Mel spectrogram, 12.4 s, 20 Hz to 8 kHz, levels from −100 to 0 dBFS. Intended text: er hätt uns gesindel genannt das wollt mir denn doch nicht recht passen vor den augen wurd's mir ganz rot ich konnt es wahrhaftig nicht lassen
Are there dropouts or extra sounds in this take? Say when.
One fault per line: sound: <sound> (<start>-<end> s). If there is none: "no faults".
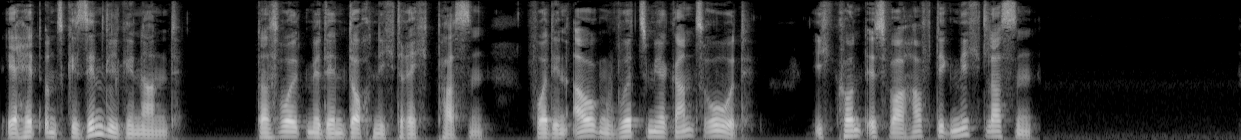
no faults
